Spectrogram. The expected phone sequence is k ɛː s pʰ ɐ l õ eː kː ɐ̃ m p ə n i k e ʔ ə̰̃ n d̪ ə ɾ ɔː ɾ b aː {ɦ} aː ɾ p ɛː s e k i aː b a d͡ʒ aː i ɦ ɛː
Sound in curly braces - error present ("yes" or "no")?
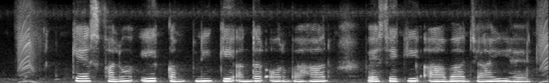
no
